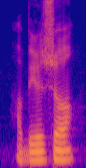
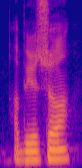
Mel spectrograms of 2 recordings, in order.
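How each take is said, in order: No difference in how they are said.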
